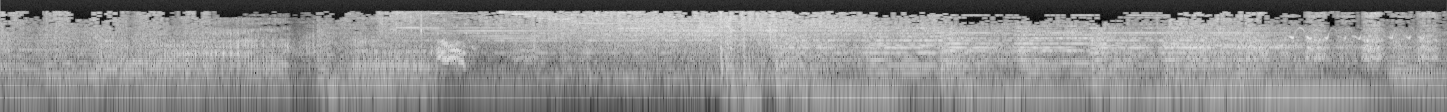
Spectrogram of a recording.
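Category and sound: animal, dog growling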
